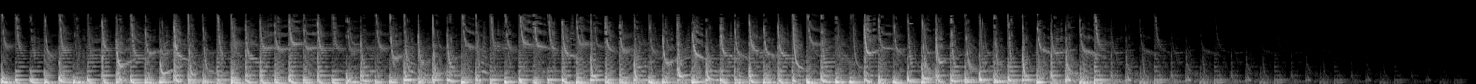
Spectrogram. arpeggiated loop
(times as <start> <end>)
0.0 11.1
